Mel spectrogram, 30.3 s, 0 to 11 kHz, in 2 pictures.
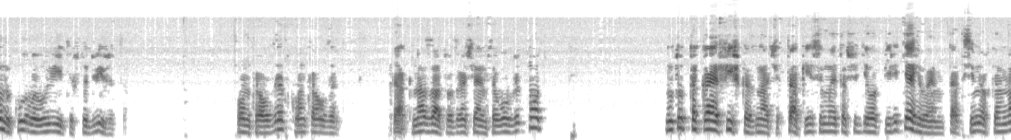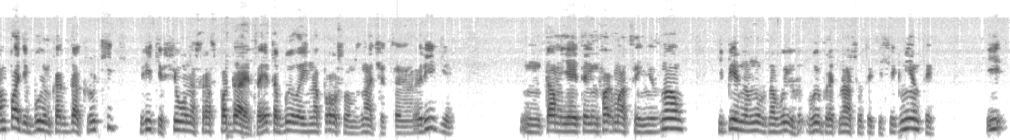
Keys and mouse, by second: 3.9 ctrl+z, 7.2-8.2 drag, 9.4-11.0 middle drag, 12.0-13.7 drag, 16.9 r, 19.0 ctrl+z, 26.9 click.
